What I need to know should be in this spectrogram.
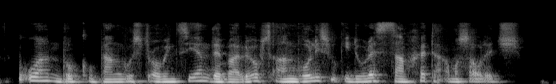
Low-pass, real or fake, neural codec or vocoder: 7.2 kHz; fake; codec, 16 kHz, 1 kbps, X-Codec, WavLM features, trained on Multilingual LibriSpeech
